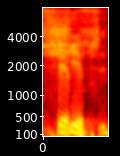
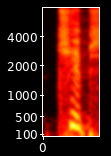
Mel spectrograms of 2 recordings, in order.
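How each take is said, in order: First: The word begins with an 'sh' sound. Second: The word begins with a 'tsh' sound. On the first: The speaker calls it wrong. "Je schrijft niet SJIPS" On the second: The speaker calls it right. "Chips, niet chips"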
